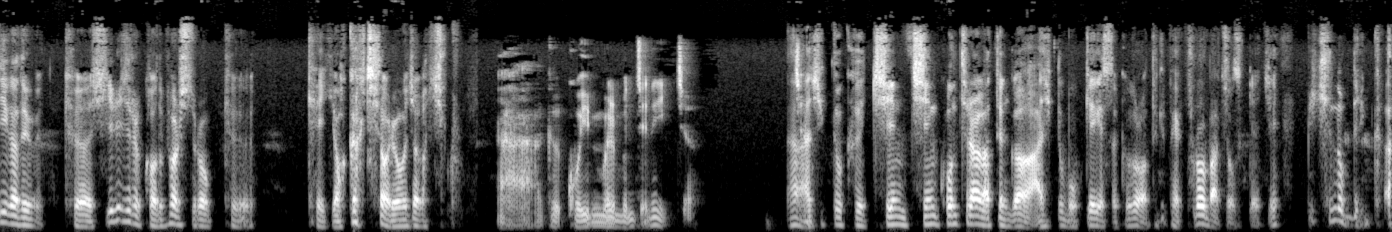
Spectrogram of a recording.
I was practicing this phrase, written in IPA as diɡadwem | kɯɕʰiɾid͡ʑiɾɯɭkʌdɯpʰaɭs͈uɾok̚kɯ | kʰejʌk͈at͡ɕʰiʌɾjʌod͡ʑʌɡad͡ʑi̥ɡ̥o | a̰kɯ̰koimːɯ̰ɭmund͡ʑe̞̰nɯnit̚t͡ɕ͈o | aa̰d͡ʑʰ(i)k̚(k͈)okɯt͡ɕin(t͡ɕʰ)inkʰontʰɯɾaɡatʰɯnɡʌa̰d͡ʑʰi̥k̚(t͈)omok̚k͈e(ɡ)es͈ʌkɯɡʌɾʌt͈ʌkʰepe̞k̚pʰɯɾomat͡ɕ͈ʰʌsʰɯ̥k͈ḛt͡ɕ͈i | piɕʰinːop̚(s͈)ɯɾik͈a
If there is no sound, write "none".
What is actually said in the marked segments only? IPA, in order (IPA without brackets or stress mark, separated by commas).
i, t͈, t͡ɕ, t͈, ɡ, t͈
